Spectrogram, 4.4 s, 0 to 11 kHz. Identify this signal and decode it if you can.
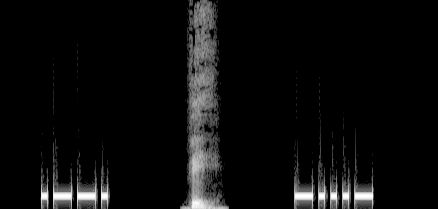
Morse code, heard as a keyed tone, about 20 wpm, 700 Hz. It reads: P <BT>
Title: Single Character (Letter:Number:Punctuation:Prosign) - Mind-Melt - 20wpm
